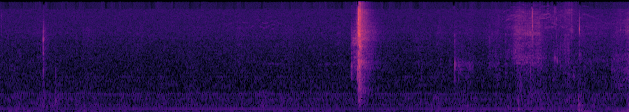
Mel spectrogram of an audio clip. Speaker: So now I have to park the mirror in the up position, and you do that in the settings.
